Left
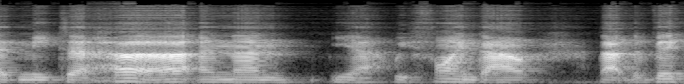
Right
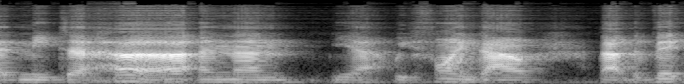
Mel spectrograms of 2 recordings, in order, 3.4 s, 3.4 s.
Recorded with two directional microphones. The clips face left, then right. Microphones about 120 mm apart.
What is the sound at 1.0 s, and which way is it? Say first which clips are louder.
Speech: left 1 dB; 20° left (ahead or behind).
